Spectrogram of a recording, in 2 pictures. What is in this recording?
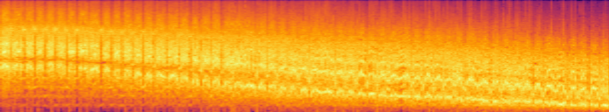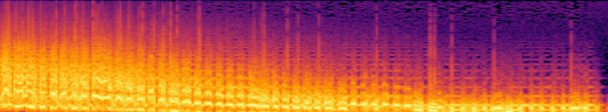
Harsh, distorted dropping filter sweep from a Clavia Nord Modular synth.
bleep, clavia, distorted, drop, filter, fx, harsh, modular, sweep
